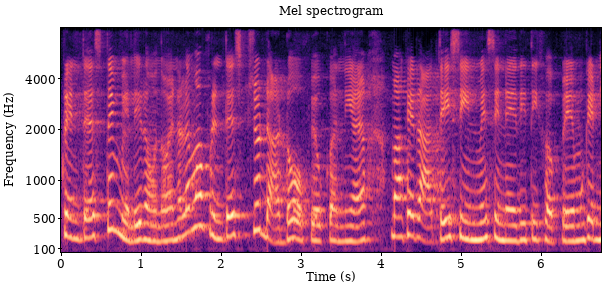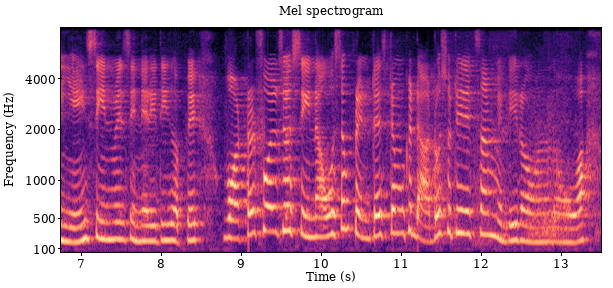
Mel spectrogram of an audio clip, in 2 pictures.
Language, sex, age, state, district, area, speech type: Sindhi, female, 18-30, Gujarat, Surat, urban, spontaneous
